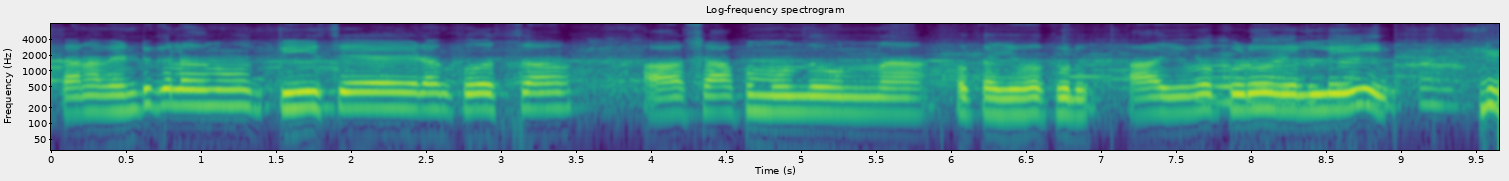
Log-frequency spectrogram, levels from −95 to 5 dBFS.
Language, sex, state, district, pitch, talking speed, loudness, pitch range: Telugu, male, Telangana, Karimnagar, 180 Hz, 85 wpm, -12 LUFS, 160-200 Hz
